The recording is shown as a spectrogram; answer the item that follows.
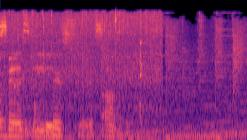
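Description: Chicken fried rice sizzling in a hot pan as it is stirred and turned with a spatula. Background music comes in near the end.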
